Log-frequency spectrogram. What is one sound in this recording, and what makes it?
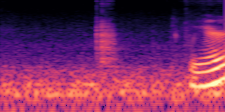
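A clothespin clacks down on a wooden table.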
